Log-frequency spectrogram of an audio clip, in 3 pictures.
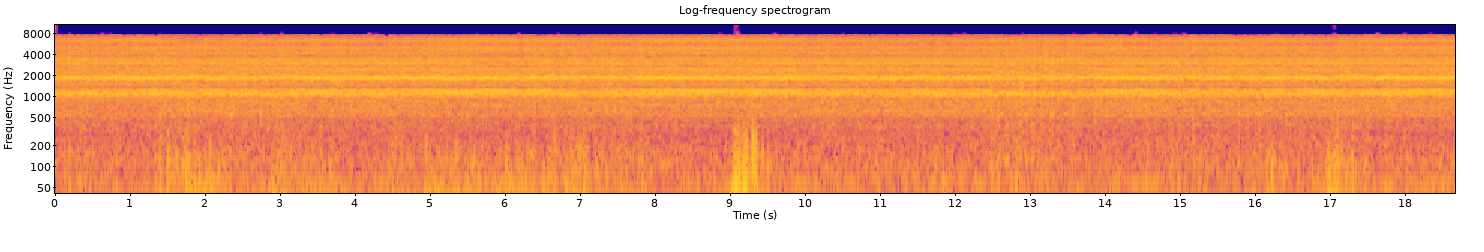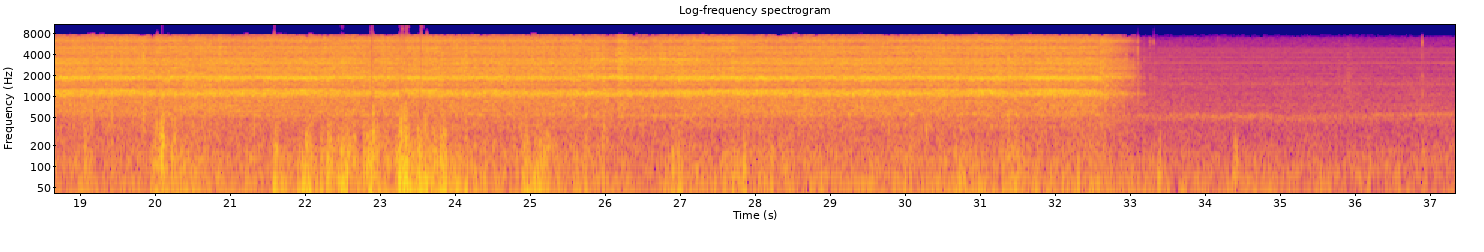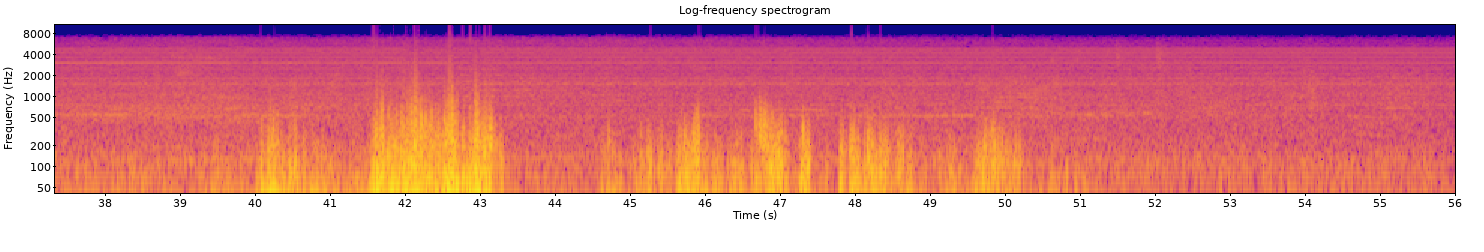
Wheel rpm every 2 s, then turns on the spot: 160, 160, 160, 160, 160, 160, 160, 160, 160, 160, 160, 160, 160, 160, 160, 160, 70, 0, 0, 0, 0, 0, 0, 0, 0, 0, 0, 0.
none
